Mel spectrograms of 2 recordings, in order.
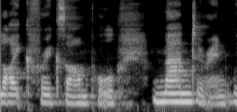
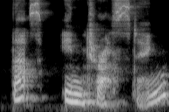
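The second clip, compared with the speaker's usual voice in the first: high rise-fall on "in-" of "interesting". Speaker demonstrates rise-fall intonation on adjectives; high rise-fall on 'interesting'. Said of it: "It's really the voice is going very high".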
